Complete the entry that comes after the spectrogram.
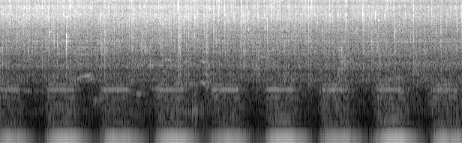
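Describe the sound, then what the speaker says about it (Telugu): Chopped onions and green chillies frying in a pan for egg fry give a dense, loud, continuous sizzle close by, with a low rhythmic hum pulsing underneath and no speech. "ఈ లైట్ గోల్డ్ కలర్ వచ్చే వరకు ఆనియన్స్ వేయించుకోవాలి"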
